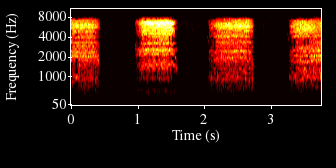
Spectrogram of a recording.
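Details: Barn owl at the nest holding mouse prey, recorded after midnight on 23 September 2019; four strong, even, snoring hisses, each about half a second long and spaced about a second apart.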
